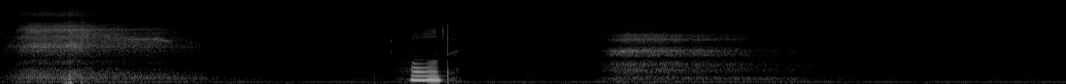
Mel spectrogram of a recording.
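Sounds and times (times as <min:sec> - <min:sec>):
long deep inhale during a guided breathing exercise: 0:00.0 - 0:02.1, 0:06.0 - 0:08.4
speech: 0:04.1 - 0:04.6.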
